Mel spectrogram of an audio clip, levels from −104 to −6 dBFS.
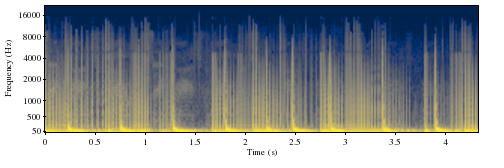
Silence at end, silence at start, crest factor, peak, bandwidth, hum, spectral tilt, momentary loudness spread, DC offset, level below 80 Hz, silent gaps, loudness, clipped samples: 0 s; 0 s; 10 dB; 0 dBFS; 4.9 kHz; none; -9 dB/octave; 4 LU; under 0.1%; -12 dBFS; none; -15 LUFS; under 0.1%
